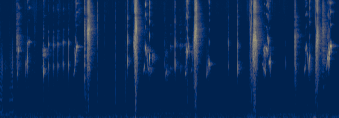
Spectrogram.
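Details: Two pet budgerigars, a talking pair, chatter at a mirror: bursts of high chirps, clicks and squawks, some scratchy, with short gaps between them.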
